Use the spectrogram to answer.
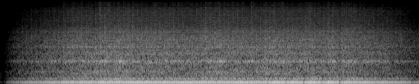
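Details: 1992 Yamaha XJ600 motorcycle after carb cleaning and tuning with a wideband sensor, following years of sitting: smooth, even idle with a steady low hum and no stumbles; the engine runs cleanly.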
